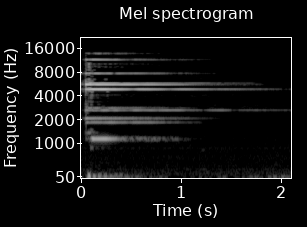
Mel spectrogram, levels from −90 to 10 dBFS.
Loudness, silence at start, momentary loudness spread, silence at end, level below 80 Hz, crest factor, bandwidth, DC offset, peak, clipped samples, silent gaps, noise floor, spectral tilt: -17 LUFS; 0.05 s; 21 LU; 0.8 s; -50 dBFS; 18 dB; 14.5 kHz; under 0.1%; -6 dBFS; under 0.1%; none; -57 dBFS; 5 dB/octave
